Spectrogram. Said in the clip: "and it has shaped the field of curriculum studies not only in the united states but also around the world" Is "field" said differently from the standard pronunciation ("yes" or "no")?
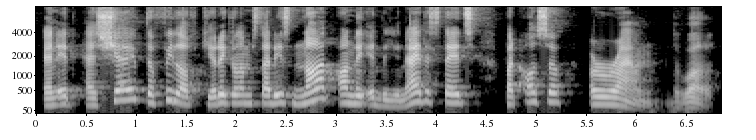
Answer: yes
